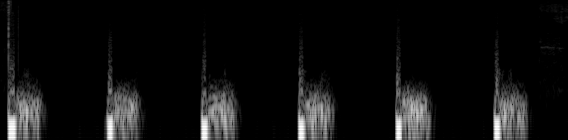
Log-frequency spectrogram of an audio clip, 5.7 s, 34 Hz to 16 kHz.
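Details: Aortic stenosis: regular heartbeat near 62 a minute, each beat followed by a harsh crescendo-decrescendo systolic ejection murmur at the right upper sternal border (2nd intercostal space).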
